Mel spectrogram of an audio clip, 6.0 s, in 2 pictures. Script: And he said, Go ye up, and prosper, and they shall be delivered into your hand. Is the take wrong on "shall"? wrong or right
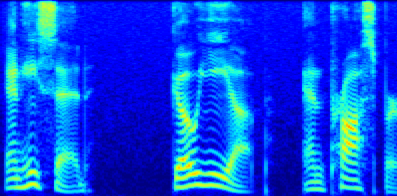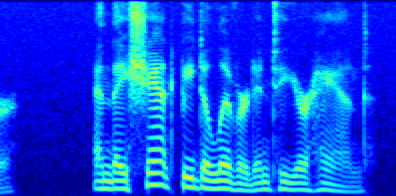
wrong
